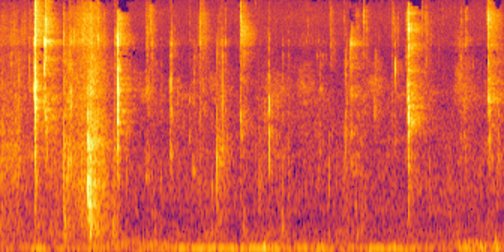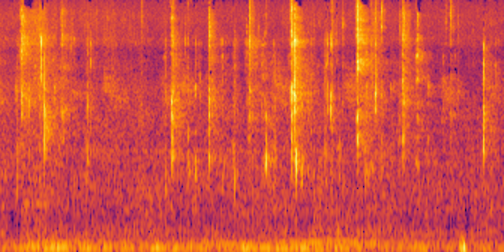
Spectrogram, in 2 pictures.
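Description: Chewing and biting close to the microphone: irregular crunchy clicks and smacks over a low steady rumble.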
